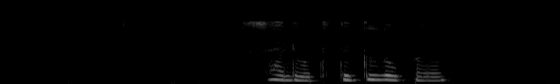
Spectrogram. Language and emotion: Russian, neutral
